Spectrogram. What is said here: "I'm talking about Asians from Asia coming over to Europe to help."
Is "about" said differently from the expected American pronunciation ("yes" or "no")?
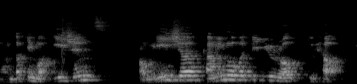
no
